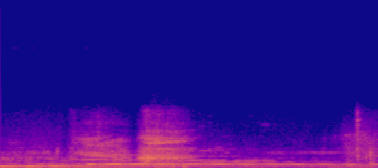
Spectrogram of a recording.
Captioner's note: blowing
